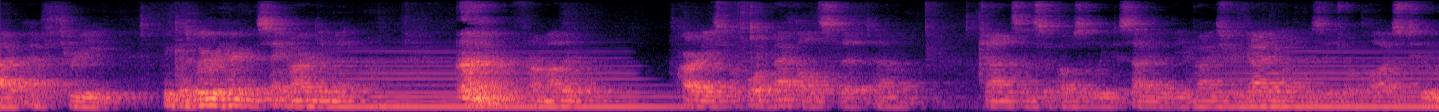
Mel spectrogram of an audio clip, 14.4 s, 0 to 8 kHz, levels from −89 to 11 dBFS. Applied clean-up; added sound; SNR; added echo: none; Bowed string instrument; 9 dB; reverberation time 1.2 s.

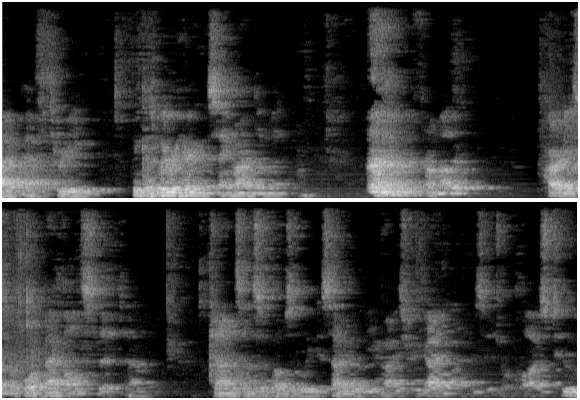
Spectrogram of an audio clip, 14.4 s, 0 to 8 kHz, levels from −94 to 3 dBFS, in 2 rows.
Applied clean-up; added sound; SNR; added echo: classical method WPE with log-MMSE.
